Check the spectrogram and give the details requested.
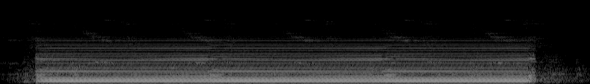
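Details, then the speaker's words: MRI scanner running in a quiet scanning mode (Quiet Suite): a steady, low, droning hum, much softer than the usual loud knocking of conventional scanning, with the two compared directly. "This is what you used to hear. This is Quiet Suite. And now, compared directly. This is what you used to hear. This is Quiet Suite."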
